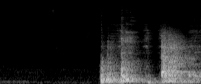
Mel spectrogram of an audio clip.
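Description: Metal parts knock and rattle as they are handled.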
